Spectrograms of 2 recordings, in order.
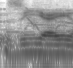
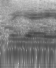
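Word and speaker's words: Z-A: playing, um, Pokemon Legends ZA lately. Um, although cuz I'm, I'm British, the we actually pronounce it Zed, not not Z. But apparently canonically, it's still pronounced ZA regardless.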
